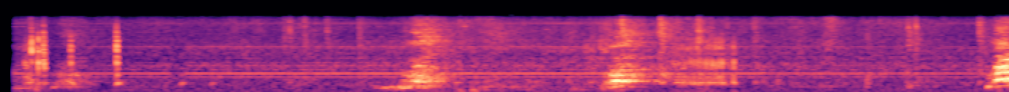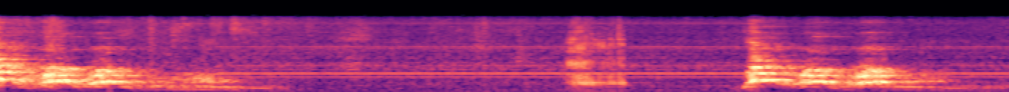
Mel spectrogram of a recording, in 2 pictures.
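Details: Ca de Bou puppies, seven weeks old: scattered short barks and yelps in bursts roughly every two to three seconds, some doubled, with a steady electrical hum underneath.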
